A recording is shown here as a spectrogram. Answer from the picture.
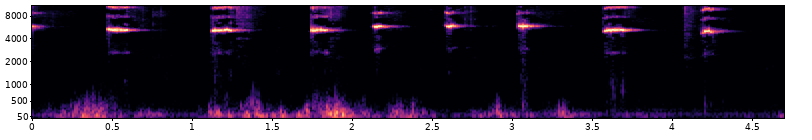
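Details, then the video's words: Javan bush lark, freshly moulted, practising songs: sharp high chirps and short whistled notes repeated roughly twice a second, mixed with low rustling and thumping sounds close by. "branjangan selesai mabung latih bongkar lagu"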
